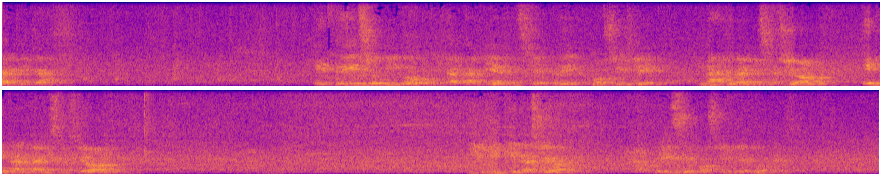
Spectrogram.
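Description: An elderly man speaks calmly through a microphone and loudspeakers in an echoing hall.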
